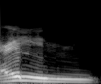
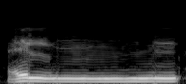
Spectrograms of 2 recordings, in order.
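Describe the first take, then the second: First: The final m sound is short. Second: The final m sound is held long. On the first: "نقول علم" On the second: "نريد أن نطول الصوت"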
